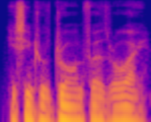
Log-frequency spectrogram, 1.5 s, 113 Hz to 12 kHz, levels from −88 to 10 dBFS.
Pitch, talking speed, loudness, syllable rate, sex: 95 Hz, 275 wpm, -15 LUFS, 7.2 syllables/s, male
